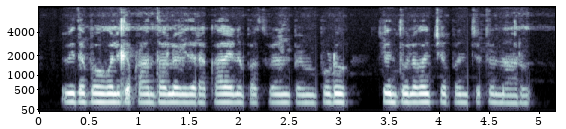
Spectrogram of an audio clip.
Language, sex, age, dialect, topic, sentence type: Telugu, male, 18-24, Central/Coastal, agriculture, statement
